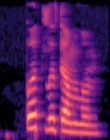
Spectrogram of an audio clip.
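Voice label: "пӧтлытӧмлун", Komi, female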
